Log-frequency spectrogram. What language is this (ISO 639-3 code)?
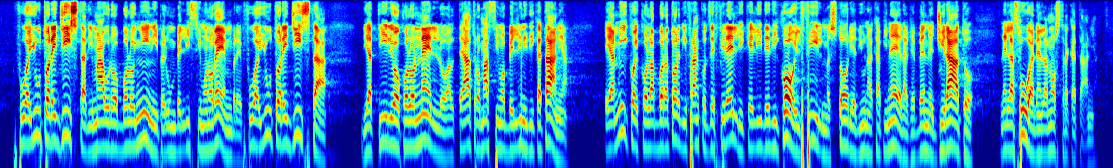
ita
